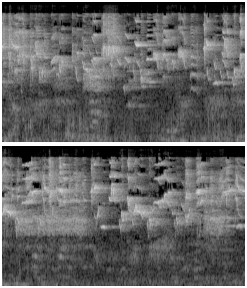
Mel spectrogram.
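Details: Pet oriental magpie-robin (kacer) in a 'bongkar' full-song test: continuous, rapid, high whistles, sharp chips and varied warbling phrases tumbling over one another with hardly a pause, loud and energetic throughout.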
